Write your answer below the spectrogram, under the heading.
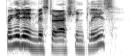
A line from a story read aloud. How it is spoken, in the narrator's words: he said wearily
